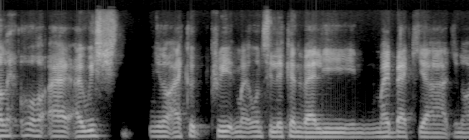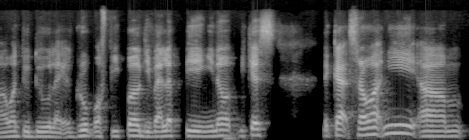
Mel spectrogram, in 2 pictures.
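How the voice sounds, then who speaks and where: Young Malaysian man rambling casually. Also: medium pitch. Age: young adult. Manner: rambling, many fillers like "you know". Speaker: entrepreneur panelist. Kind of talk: virtual panel discussion. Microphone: video call.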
